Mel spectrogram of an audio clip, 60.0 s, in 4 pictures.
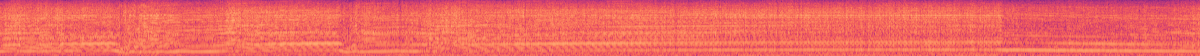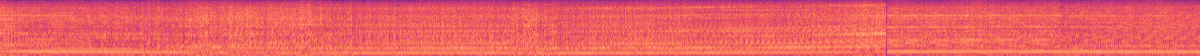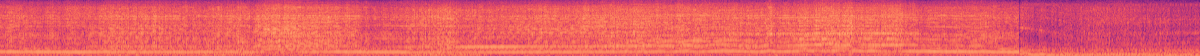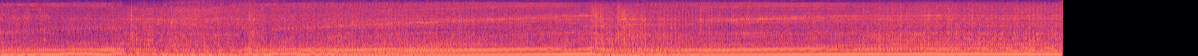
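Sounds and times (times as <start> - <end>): wind rush: 0.0 - 23.3, 25.0 - 45.1
motorcycle engine at high revs: 0.0 - 58.3.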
